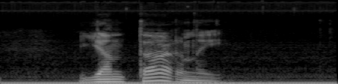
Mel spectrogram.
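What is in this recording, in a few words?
"Yantarnyj" Russian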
